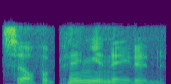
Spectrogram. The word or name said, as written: self-opinionated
